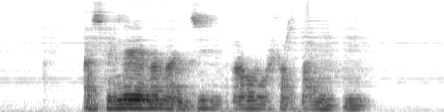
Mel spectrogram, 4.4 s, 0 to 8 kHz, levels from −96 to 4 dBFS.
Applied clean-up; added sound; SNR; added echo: neural mask model DeepFilterNet 3.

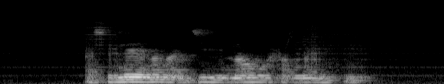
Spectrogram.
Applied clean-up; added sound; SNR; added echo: neural separator model SepFormer DNS4.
